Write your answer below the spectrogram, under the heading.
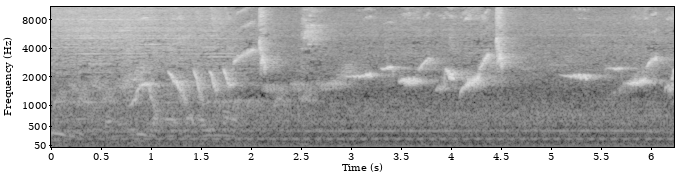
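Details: Mental test of a champion white-rumped shama. A rapid scratchy trill opens, then comes a series of loud, rich whistles and downslurred notes spaced a second or so apart, over a faint steady hum.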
